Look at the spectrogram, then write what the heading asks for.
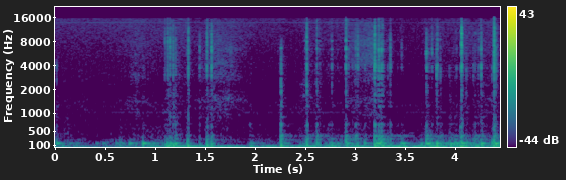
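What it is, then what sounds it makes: Metal microphone mesh grille being scratched. Fingertips of both hands scratch the hollow metal mesh grille of a large condenser microphone. It makes a dense, muffled, low rumbling patter of irregular scratches and quick, dry clicks, close and boomy, with almost no ring.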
